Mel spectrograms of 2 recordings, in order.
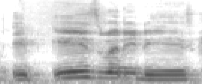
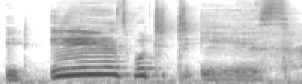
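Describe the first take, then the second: First: Said in the usual way. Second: Drawn out shrug. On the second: Real, not acted.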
